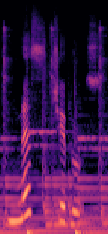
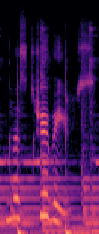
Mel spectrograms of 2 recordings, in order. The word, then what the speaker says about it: mischievous: It's pronounced mischievous, not mischievous.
